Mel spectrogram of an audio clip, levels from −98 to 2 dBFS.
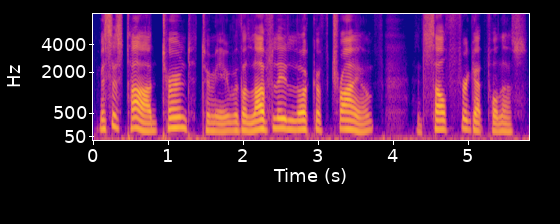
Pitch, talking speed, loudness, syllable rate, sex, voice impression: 165 Hz, 145 wpm, -20 LUFS, 4.0 syllables/s, male, masculine, adult-like, slightly bright, refreshing, unique, slightly kind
